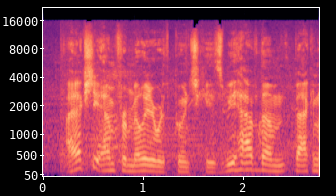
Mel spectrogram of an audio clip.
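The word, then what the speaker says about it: pączki: they were spelled differently because we always said punch keys but if you look at it looks like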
